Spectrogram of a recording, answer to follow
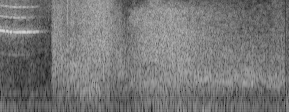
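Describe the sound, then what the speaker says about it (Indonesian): A loud rushing whoosh bursts out after a brief tonal squeal, then a sustained fizzing hiss and roar carry on, like a firework rocket launching close by. "menyalakan petasan roket untuk melakukan pengalihan"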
